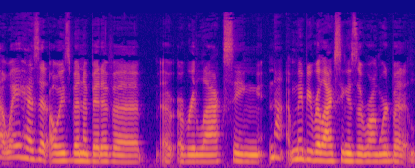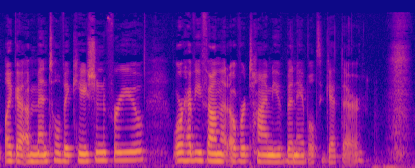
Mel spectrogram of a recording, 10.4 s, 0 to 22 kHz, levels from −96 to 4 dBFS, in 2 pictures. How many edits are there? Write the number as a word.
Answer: zero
